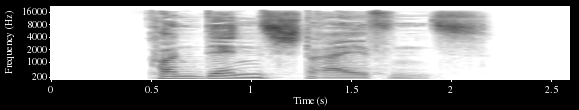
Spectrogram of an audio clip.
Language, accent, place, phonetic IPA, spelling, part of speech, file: German, Germany, Berlin, [kɔnˈdɛnsˌʃtʁaɪ̯fn̩s], Kondensstreifens, noun, De-Kondensstreifens.ogg
- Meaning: genitive singular of Kondensstreifen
